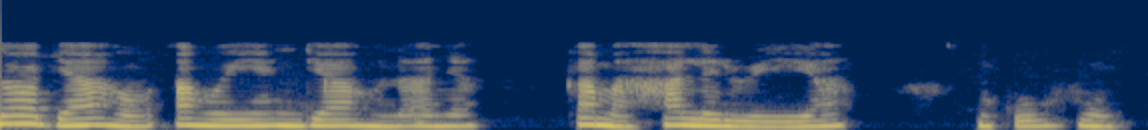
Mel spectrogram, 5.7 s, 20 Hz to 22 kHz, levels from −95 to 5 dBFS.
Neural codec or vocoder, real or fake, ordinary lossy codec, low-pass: none; real; none; 5.4 kHz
